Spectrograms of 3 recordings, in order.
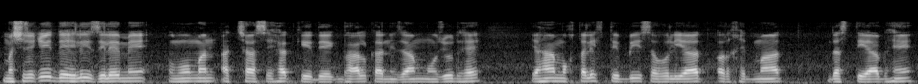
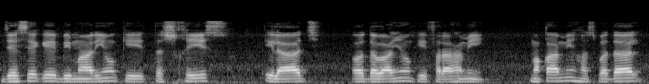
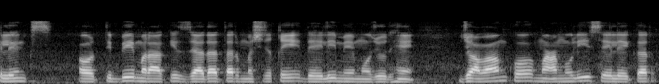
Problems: constant background noise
